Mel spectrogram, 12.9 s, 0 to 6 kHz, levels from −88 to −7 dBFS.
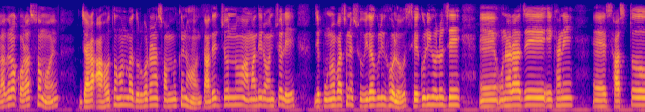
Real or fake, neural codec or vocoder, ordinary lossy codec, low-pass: real; none; none; 5.4 kHz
